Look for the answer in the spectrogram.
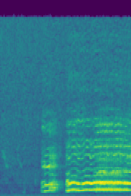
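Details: Rooster crowing: a short rough opening note, then a loud, sustained, strained crow holding steady.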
